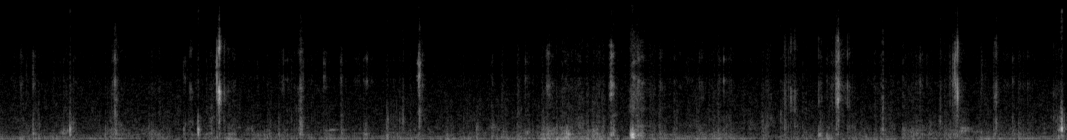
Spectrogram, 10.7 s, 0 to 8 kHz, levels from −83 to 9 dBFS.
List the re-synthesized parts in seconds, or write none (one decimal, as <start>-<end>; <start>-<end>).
none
